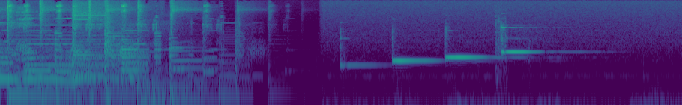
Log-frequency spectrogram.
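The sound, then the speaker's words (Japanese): A short burst of busy piano music gives way to an announcement-style chime played on piano to introduce a breaking-news segment: four clear, bell-like notes rising step by step, each ringing out and fading, with no talking. “いつも臨時ニュースの時にはミンゴスのね怪しげなピンポンパンポンだったんですけれども今日はたまちゃんが素敵なピアノの音を演奏してくださいましてありがとうございます”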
